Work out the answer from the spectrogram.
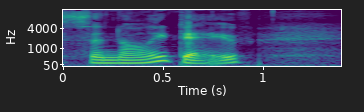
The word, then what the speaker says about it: Sonali Dev: ago and I was probably pronouncing her name wrong in the last show but her name is sonali Dave and she wrote the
